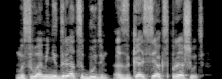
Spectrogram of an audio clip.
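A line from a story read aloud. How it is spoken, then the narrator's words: Angry chuckle. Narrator (Russian): зло хохотнул Игнат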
